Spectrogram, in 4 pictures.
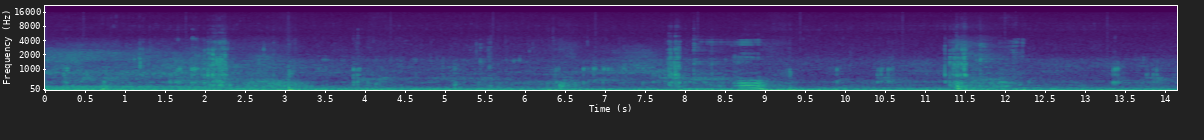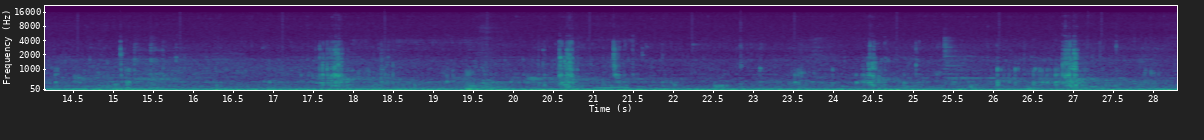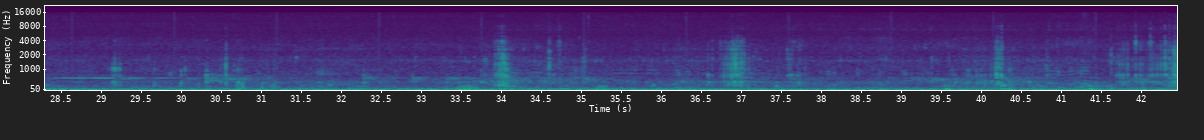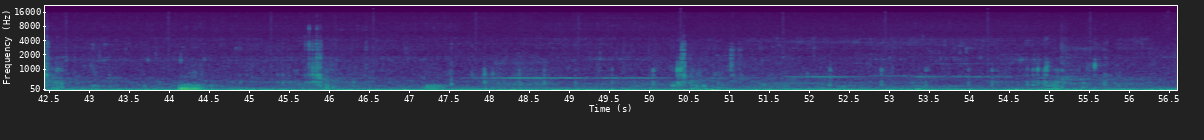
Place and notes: wilwerwiltz, meadow, cows
Cows on an open meadow, drinking from a mobile water supply waggon and walking on muddy ground. In the distant from the nearby street some cars passing by.
Wilwerwiltz, Weide, Kühe
Kühe auf einer offenen Weide, von einem mobilen Wasserspender trinkend und auf matschigem Grund laufend. In der Ferne von der nahen Straße die Geräusche einiger vorbeifahrender Autos.
Wilwerwiltz, prairie, vaches
Des vaches sur une prairie ouverte, buvant d’un réservoir d’eau mobile et bruits de pas sur un sol boueux. Dans le fond, on entend des voitures roulant sur la route proche.
Project - Klangraum Our - topographic field recordings, sound objects and social ambiences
